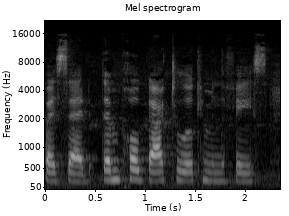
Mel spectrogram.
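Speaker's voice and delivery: plain reading voice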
